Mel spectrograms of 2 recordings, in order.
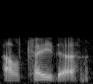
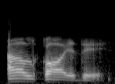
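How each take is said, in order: First: It is said the American way. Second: It is said the Arabic way. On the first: The speaker calls it wrong. "or as you pronounce it" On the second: The speaker calls it right. "the proper pronunciation"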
